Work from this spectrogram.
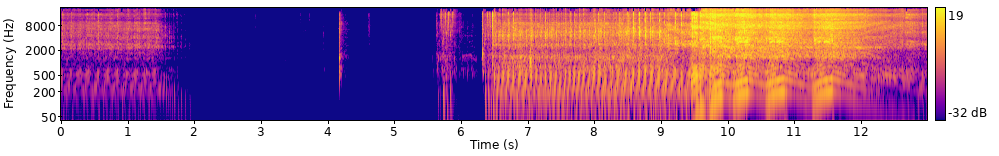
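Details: Stihl chainsaw (customer's MS 391 or MS170), dropped off because it would not start; its fuel had some dirt in it, then started outside at night. It runs briefly, falls silent, then fires and revs cleanly up and down; it sounds healthy.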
